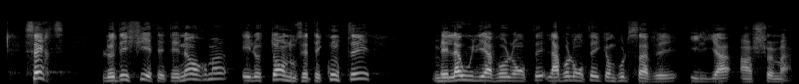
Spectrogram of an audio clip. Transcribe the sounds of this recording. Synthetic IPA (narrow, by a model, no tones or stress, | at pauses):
sɛʁt̪ | ləd̪efiɛt̪ɛt̪enɔʁmelət̪ɑ̃nuzet̪ɛkɔ̃t̪e | mɛlauilijavɔlɔ̃t̪elavɔlɔ̃t̪ekɔmvuləsaveiliaœ̃ʃəmɛ̰̃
